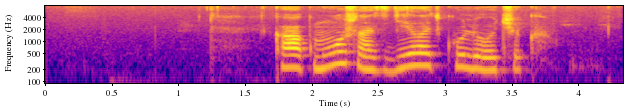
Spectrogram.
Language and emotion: Russian, neutral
